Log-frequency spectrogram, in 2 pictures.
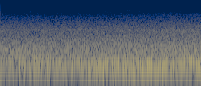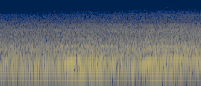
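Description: Steady city street ambience, a low even traffic rumble that grows slowly louder, with a low tone that rises and falls twice in the second half.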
